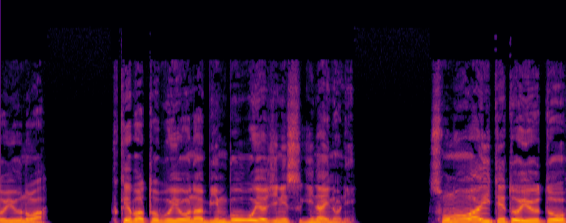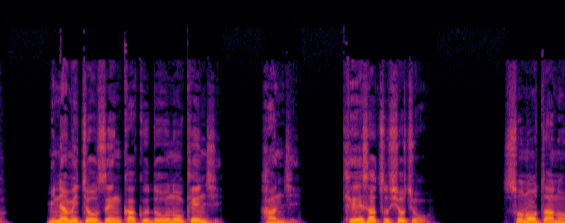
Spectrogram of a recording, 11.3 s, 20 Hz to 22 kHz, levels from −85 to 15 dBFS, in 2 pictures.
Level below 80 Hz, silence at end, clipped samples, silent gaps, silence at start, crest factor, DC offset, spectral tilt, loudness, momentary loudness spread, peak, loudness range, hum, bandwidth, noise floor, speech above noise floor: -44 dBFS; 0 s; under 0.1%; none; 0 s; 14 dB; under 0.1%; -6.5 dB/octave; -14 LUFS; 12 LU; 0 dBFS; 3 LU; none; 16.5 kHz; -73 dBFS; 59 dB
